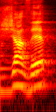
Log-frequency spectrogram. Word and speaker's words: Javé: Mas hoje o que nós entendemos mais corretamente, que a pronúncia mais correta seja Yahvé, no português, Javé. Então é mais correto falar Javé ou Yahvé do que Jeová.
